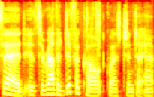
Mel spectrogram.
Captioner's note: speaking in French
